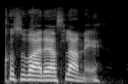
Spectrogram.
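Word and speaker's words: Kosovare Asllani: Kosovare Aslani.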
